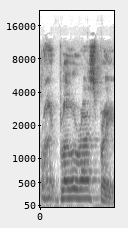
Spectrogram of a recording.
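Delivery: ordinary delivery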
